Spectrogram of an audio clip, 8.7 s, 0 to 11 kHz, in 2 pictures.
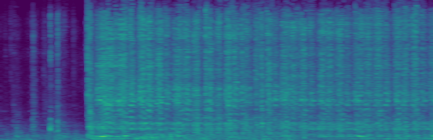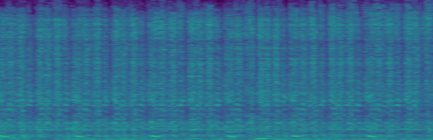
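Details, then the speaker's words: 1965 Ford Mustang 289 V8, restarted a day after first firing (oil not yet changed); fuel fed from a gas tank on the floor; idles with a light fast tick/tap, quieter than yesterday; valve lifter tick suspected rather than rod knock. "does sound a lot quieter as far as that lifter tick I think we were getting yesterday goes, which already makes me feel a little better. It is still definitely making a little bit of a click, a little tap."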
